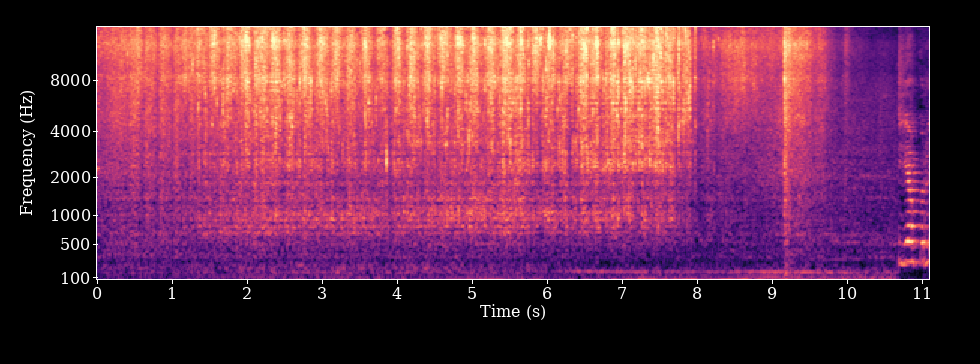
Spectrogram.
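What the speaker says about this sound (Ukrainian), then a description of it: "ставлю водичку на макарони" Tap water gushes steadily into a pot for pasta in a home kitchen, a continuous loud rush that deepens in pitch as the pot fills, then cuts off near the end.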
